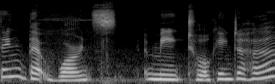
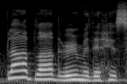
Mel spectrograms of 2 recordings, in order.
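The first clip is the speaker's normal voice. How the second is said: usual speaking voice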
